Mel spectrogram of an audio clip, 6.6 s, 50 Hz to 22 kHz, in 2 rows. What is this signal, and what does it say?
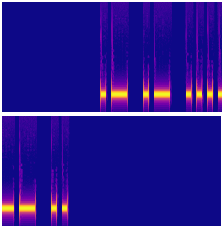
Morse code, heard as a keyed tone, about 15 wpm, 700 Hz. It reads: AA3I
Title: USA Call Signs - 4 Characters - 15wpm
